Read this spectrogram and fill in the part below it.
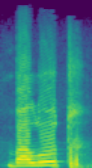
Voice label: "балут", aghul

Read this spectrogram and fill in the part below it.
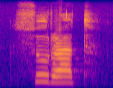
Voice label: "сурат", aghul

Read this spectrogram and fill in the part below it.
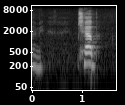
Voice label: "чаб", aghul

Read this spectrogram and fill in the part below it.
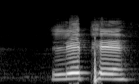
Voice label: "лепе", Aghul

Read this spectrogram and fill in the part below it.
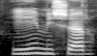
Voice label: "емишар", aghul

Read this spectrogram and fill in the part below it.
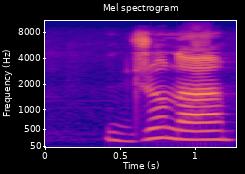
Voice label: "джуна", aghul

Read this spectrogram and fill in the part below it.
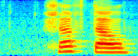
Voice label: "шафттал", aghul

